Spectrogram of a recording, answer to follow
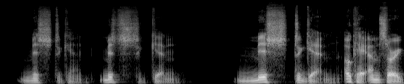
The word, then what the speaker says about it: Michigan: snitch so to start it seems I've been mispronouncing Kareem's home state of Michigan how do you say it Kareem Michigan right that's what I'm saying Michigan migan Michigan mishigan Michigan mishigan okay I'm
